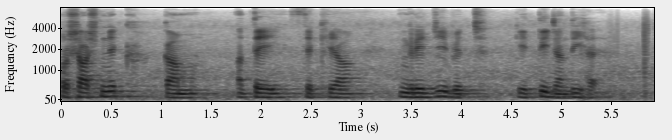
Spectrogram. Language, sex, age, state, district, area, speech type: Punjabi, male, 30-45, Punjab, Faridkot, urban, read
